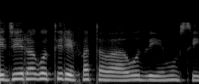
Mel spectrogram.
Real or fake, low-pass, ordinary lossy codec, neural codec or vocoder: fake; 7.2 kHz; MP3, 32 kbps; autoencoder, 48 kHz, 32 numbers a frame, DAC-VAE, trained on Japanese speech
